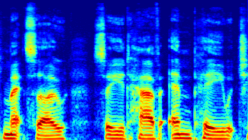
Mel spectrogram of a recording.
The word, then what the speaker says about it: mezzo: lot of is m m is moderately it's pronounced mezzo so you'd have MP which is mezzo piano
